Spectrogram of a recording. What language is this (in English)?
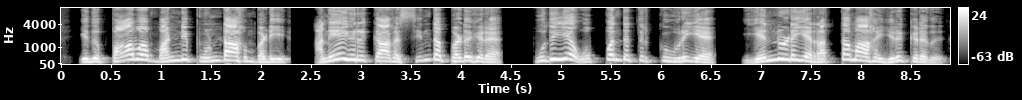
Tamil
